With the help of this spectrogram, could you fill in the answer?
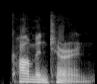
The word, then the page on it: Comintern: American English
